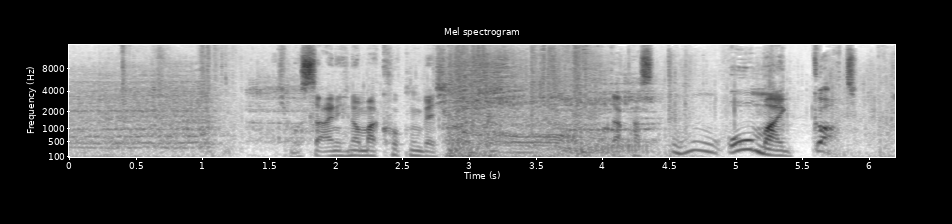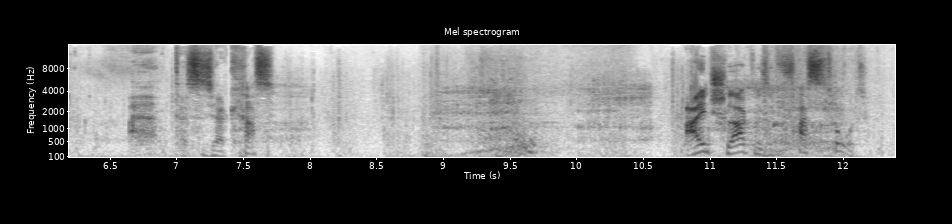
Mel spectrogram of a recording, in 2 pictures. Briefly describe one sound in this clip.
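A large beast roars and growls.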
